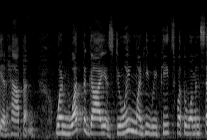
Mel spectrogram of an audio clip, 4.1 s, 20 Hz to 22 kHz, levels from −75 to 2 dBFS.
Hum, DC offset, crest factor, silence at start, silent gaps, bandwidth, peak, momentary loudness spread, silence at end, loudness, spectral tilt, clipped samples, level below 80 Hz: none; under 0.1%; 16 dB; 0 s; none; 15 kHz; -12 dBFS; 9 LU; 0 s; -28 LUFS; -4.5 dB/octave; under 0.1%; -76 dBFS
